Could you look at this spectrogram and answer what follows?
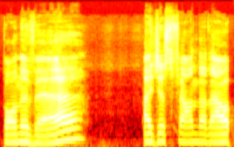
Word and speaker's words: Bon Iver: Also, Bon Iver is pronounced Bon Iver.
